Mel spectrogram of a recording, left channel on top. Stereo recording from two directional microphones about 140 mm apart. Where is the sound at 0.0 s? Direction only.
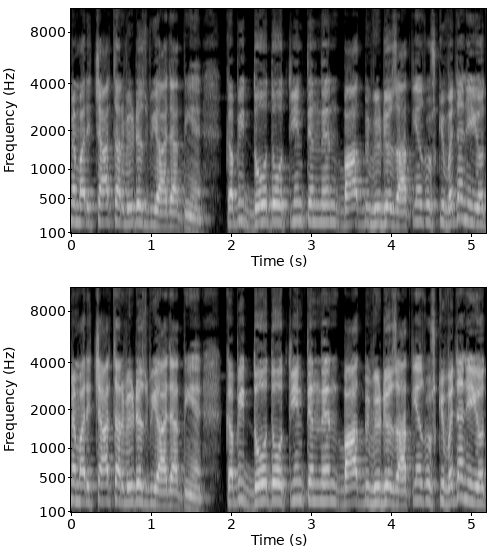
15° right (ahead or behind).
